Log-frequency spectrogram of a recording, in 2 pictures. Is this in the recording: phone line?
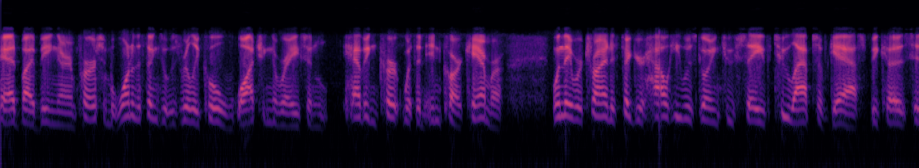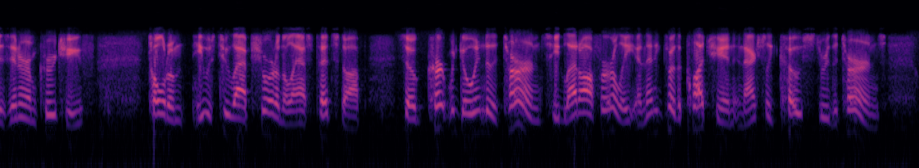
yes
